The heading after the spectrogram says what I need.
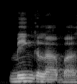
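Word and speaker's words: မင်္ဂလာပါ: we greet you Minglaba mingalaba so mingala from mangala right manga Mala in pal in My pronounce mingala. So they pronounce mingalaba.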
